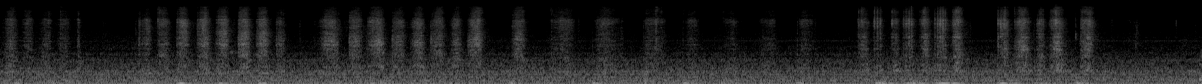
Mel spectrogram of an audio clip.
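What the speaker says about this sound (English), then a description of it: "take my sander. This is 80 grit." Power sander fitted with 80-grit sandpaper works over a wooden Halloween cut-out, giving a steady close abrasive whir with rhythmic rubbing pulses as the pad passes back and forth, with no voices.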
